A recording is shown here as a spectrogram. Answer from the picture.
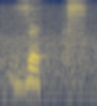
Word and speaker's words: sechs: which is pronounced as sechs. S-E-C-H-S. And I told you, whenever a vowel comes after S, it is pronounced as like Z, like za. Okay, like ZTV. So this number would be sechs.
